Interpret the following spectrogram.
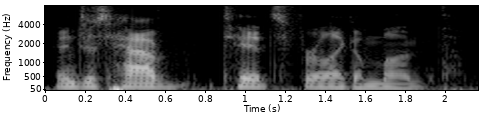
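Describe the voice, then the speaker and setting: A man's voice: mid-range voice, moderate pace, no room sound. A man co-hosting a comedy podcast, trading jokes and laughing through casual banter. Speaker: podcast co-host.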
